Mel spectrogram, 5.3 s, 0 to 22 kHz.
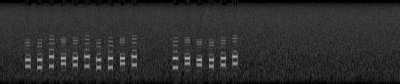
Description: DTMF, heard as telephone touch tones, dialled by machine, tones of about 70 ms. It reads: 4160861209 20748#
